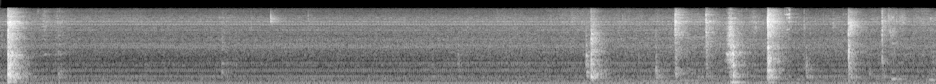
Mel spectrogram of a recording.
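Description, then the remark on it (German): Bread is cut with a knife, heard as a few sharp knocks and scrapes against a board over a steady low hum, mostly in a cluster toward the end, with no one talking. “Willst du lieber dieses Brot? Ja. Einmal durchschneiden?”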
